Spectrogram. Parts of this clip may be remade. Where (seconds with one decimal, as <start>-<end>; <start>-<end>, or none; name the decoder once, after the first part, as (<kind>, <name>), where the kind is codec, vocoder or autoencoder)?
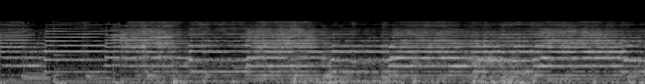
1.2-6.5 (vocoder, HiFi-GAN)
